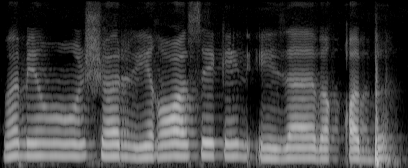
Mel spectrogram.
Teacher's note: اخفا کے وقت آپ نے 2 کام کرنے ہیں، ایک نون کی آواز کو چھپانا ہے اور دوسرا غنہ کرنا ہے، ٹھیک ہے۔ غین جو ہوگا وہ آپ نے حلق کے پہلے حصے سے نکالنا ہوگا، اور قاف جو ہوگا وہ آپ نے نرم تالو اور زبان کی جڑ کو ملا کر چھوڑیں گے تو یہ والا قاف ادا ہو جائے گا، اور با پر آپ نے قلقلہ کرنا ہوگا، ٹھیک ہے۔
